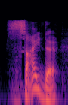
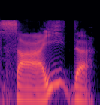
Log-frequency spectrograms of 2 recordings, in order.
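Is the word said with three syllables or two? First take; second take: two; three. First: The a and i merge into one syllable. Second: The i is its own stressed syllable. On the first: The speaker calls it wrong. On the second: The speaker calls it right.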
